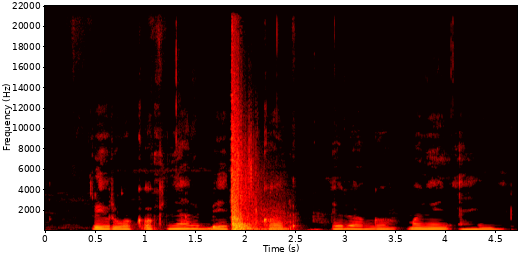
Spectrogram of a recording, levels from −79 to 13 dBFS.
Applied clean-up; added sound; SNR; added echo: classical method log-MMSE.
